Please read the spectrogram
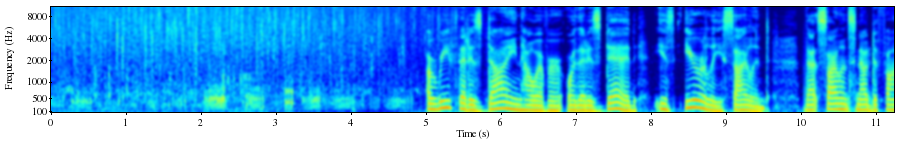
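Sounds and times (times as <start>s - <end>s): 
snapping shrimp crackling underwater on a coral reef: 0.0s - 5.4s
speech: 5.0s - 11.2s.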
